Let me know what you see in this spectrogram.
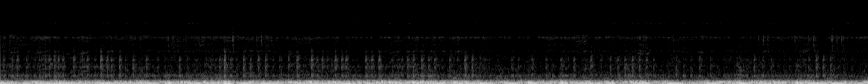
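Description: Steady low rumble of a steam-hauled passenger train rolling along the track, heard from aboard the train.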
